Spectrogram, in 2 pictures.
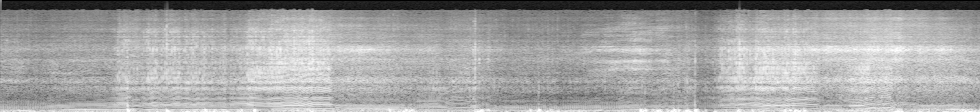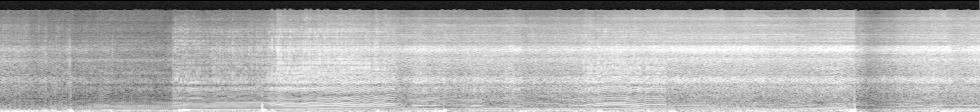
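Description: Motocross bike engine revving up and dropping back again and again as the rider accelerates, shifts and brakes around the track, heard from an onboard GoPro. Scattered knocks and clatter from the bike over rough ground.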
